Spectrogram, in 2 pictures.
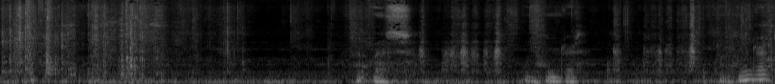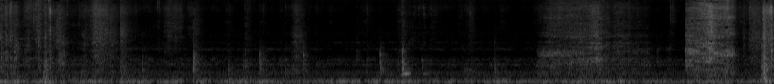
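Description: A pen scratching on corrugated cardboard in short strokes as lines are drawn along a steel ruler, with a clear stroke near the end. Low muttering and breaths from the man drawing come a few times in between.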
